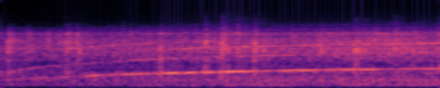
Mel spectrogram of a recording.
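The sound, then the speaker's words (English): A fire siren sound effect for a stage play wails steadily, its tone sliding slowly upward as it rises, fairly loud and sustained over a rumbling background of traffic-like noise, with no one speaking. “Now the fire siren.”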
